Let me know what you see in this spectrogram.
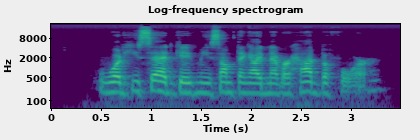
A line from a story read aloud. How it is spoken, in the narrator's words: Gaara added in his usual monotone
